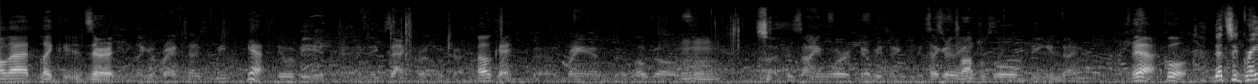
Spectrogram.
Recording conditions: busy venue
